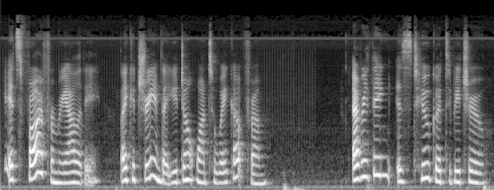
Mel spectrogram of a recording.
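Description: A woman's voice: fairly high pitch, expressive, moderate pace. A woman narrating a visual novel expressively as she plays through it.

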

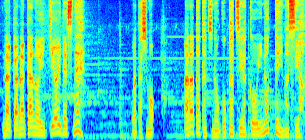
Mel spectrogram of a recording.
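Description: An actor playing a composed young nobleman in an anime video game, speaking with polite, formal, measured phrasing and a subtly teasing slyness. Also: fairly high pitch, faint music behind, natural voice. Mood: gracious.

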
